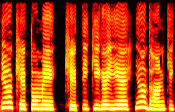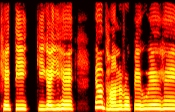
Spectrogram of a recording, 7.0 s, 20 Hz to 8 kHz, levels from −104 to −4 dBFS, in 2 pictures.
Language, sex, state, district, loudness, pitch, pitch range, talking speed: Hindi, female, Bihar, Saran, -14 LUFS, 280 Hz, 270-285 Hz, 165 wpm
